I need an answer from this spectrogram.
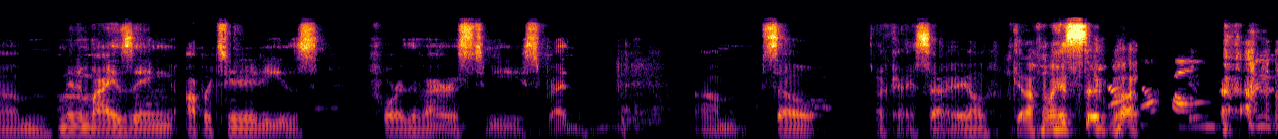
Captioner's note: laughs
